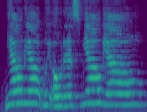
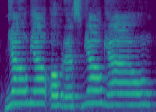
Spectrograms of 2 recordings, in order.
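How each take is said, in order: First: The call is said more quietly. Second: The call is said more loudly.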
